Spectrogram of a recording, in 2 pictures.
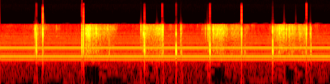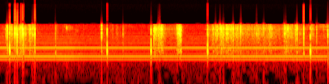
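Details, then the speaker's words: Tele Concepts telephone: steady dial tone broken by sharp irregular crackles and sizzling each time the potentiometer is touched; noisy potentiometer, possibly to be replaced with a fixed resistor. "you can hear that sizzling I'm going to go ahead and take dalone away and I'm going to touch this potentiometer and you can hear that sizzling and cracking from that potentiometer"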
